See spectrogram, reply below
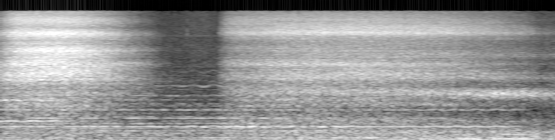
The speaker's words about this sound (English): You take a really long extended breath for that.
